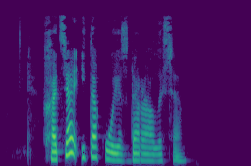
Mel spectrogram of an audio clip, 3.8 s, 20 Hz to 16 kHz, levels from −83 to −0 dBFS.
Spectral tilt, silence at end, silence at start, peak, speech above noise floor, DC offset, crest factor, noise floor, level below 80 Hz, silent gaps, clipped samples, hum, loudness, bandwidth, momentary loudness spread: -5.5 dB/octave; 1 s; 0.65 s; -6 dBFS; 58 dB; under 0.1%; 24 dB; -84 dBFS; -78 dBFS; none; under 0.1%; none; -26 LUFS; 11.5 kHz; 18 LU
